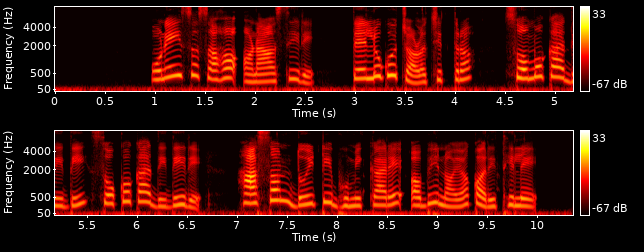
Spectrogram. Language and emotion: Odia, neutral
